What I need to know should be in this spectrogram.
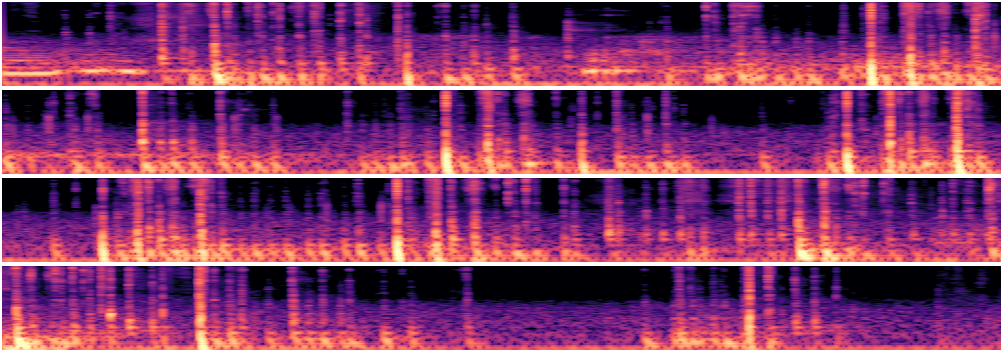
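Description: Keyboard keys click rapidly.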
